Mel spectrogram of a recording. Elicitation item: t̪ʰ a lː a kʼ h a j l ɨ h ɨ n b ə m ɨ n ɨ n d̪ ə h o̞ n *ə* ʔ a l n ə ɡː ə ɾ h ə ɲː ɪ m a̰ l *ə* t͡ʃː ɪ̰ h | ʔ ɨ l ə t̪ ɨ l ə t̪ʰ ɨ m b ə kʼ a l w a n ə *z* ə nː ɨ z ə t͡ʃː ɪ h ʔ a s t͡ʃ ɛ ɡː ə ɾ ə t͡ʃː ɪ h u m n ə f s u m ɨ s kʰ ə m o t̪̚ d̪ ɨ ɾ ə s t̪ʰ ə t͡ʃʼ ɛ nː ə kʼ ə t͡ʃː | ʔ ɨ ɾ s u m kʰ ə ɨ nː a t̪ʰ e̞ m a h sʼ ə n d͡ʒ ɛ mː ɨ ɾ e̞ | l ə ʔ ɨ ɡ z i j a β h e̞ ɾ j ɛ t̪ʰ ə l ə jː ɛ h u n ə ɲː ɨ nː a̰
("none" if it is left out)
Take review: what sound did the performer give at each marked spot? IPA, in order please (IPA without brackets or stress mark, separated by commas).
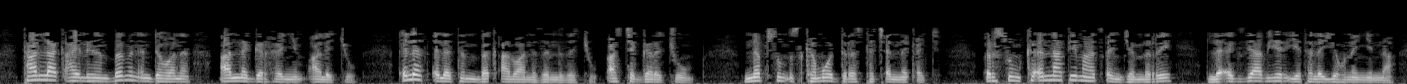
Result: ə, ə, z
